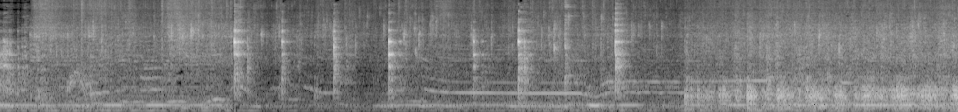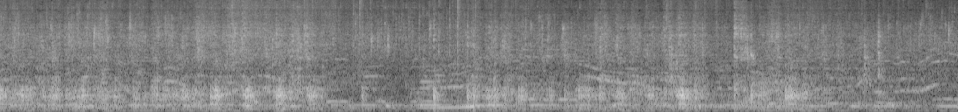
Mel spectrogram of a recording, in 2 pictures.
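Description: Onion and garlic seasoning frying in hot oil in a metal wok, stirred with a metal spatula. For the first few seconds sharp clicks and scrapes of the spatula on the wok stand out over the sizzle. From about seven seconds in the sizzle turns steadier and fuller.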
